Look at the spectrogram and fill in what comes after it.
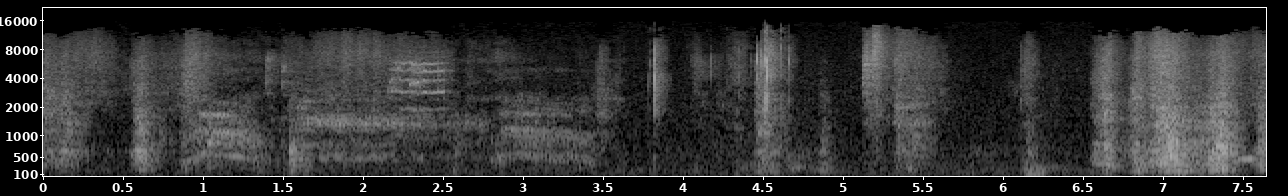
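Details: Mother cat Gamora, a house cat with five kittens born April 14th, calling for her human babysitter on the morning of 2018-06-06; a harmonic, drawn-out meow rises above rustling, thumping handling noise and brief bits of speech indoors.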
